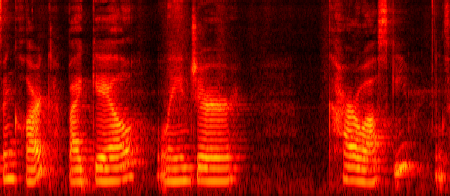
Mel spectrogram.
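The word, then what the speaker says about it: Karwoski: Then we moved on to Seaman, the Dog Who Explored the West by Lewis and Clark by Gail Langer Karwalski, is how you say it.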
